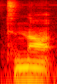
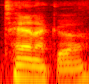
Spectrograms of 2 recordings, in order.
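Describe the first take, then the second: First: The word is said with two syllables. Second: The word is said with three syllables. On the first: "he says Tanakh" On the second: "I said Tanika"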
